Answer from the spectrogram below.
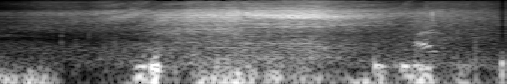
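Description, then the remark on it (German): The steam locomotive Emma hisses loudly with open cylinder cocks as it slowly starts to move at Bad Orb, a broad continuous jet of steam swelling toward the middle and easing off, with faint low rumbles and clanks beneath. “So, und ihr hört schon, es dampft und zischt, die, die Zylinderhähne sind offen und die Emma setzt sich so langsam in Bewegung.”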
